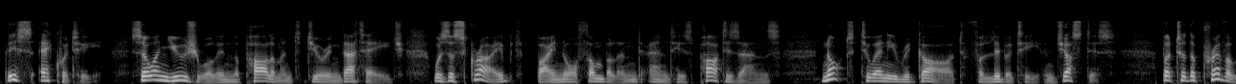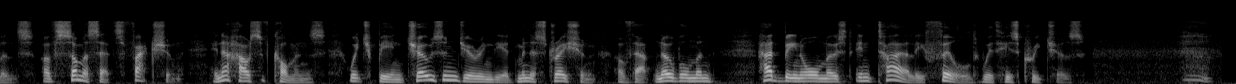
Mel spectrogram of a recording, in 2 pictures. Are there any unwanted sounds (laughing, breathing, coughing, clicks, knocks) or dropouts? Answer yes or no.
yes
